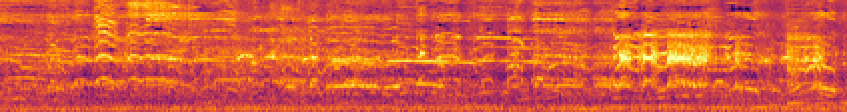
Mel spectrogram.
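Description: Roosters and hens at a Filipino gamefowl farm keeping local bandit stags, crowing and clucking at moderate distance over a steady low rumble of background noise, with several overlapping calls rising near the end.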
